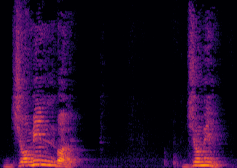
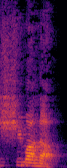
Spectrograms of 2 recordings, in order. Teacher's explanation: এখানে খুব স্পষ্টভাবে দেখো জমি শব্দের শেষে ন ব্যঞ্জন বা সীমা শব্দের শেষে ন ব্যঞ্জন, এদের আগম ঘটেছে। তাহলে একে আমরা বলতে পারি অন্ত ব্যঞ্জনাগম।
